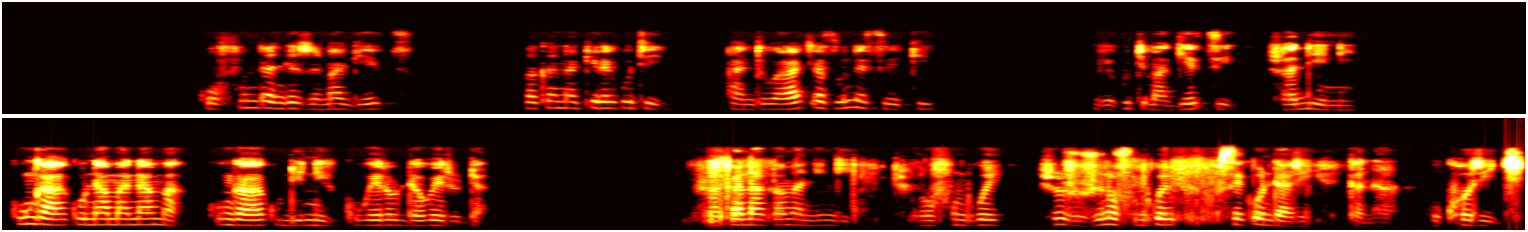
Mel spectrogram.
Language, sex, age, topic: Ndau, female, 18-24, education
